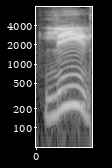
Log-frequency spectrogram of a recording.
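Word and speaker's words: lead: और सीसा को भी लीड कहते हैं, लेड ऐसे बोलते हैं, सीसा को लेड, स्पेलिंग वही है लेकिन वहाँ पे लेड ऐसे पढ़ते हैं।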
